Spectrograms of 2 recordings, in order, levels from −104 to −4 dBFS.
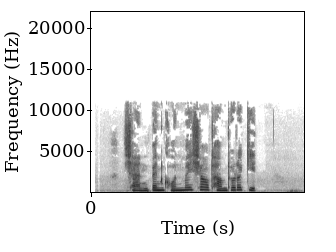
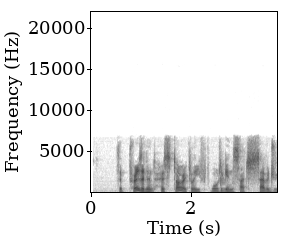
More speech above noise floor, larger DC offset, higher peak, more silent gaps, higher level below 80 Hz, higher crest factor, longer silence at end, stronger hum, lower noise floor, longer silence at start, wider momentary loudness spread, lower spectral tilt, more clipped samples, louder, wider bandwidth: about the same, 36 dB vs 35 dB; neither; first, -8 dBFS vs -18 dBFS; neither; first, -64 dBFS vs -80 dBFS; second, 16 dB vs 22 dB; first, 1 s vs 0 s; neither; second, -58 dBFS vs -74 dBFS; first, 0.65 s vs 0.5 s; second, 7 LU vs 12 LU; first, -3 dB/octave vs -1.5 dB/octave; neither; first, -23 LUFS vs -38 LUFS; first, 11.5 kHz vs 7 kHz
